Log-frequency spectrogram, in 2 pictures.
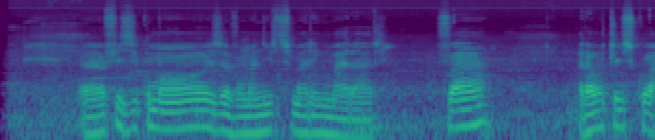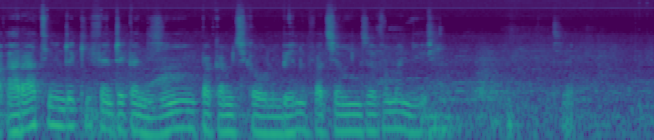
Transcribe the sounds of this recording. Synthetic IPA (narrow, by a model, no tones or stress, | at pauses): fizikʲumazavamaniɾit͡simaɾeɲimaɾaɾi̥ | fa | rauaʈ͡ʂəisi̥kuaʔaɾat̪iɲiɳɖ͡ʐakifeɳʈ͡ʂekaniziɲimipakamit͡si̥kʲaulumbelinifat͡siaminizavamanḭɾi̥ | zḛ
